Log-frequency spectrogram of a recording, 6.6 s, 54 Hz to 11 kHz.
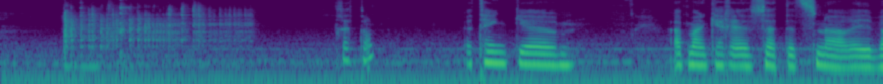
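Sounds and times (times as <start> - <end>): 
dice rolled across a hard tabletop: 0.5 - 1.9
speech: 2.6 - 4.4, 5.0 - 6.6.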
